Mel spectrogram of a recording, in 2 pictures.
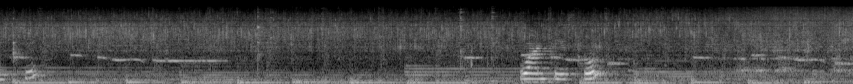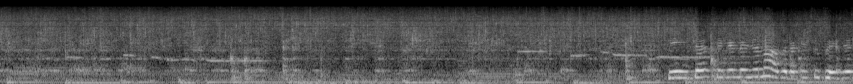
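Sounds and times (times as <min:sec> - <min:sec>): spices sizzling in hot oil: 0:00.0 - 0:17.0
wooden spatula stirring in pan: 0:06.3 - 0:17.0.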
